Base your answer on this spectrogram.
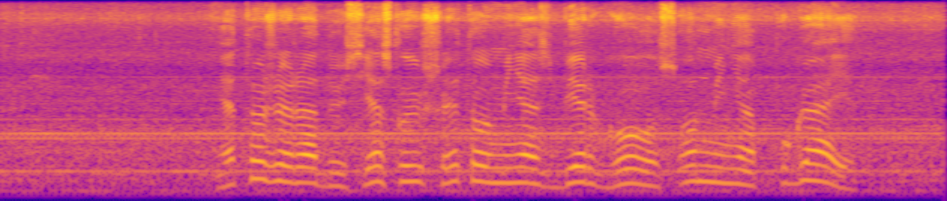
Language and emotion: Russian, neutral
